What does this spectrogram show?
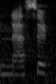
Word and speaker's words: Knesset: नाम भी याद रखिए, नेसेट। ये के से, के साइलेंट है, KNESSET, नेसेट। इजराइल के बेंजामिन नेतन्याहू प्रेसिडेंट हैं।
